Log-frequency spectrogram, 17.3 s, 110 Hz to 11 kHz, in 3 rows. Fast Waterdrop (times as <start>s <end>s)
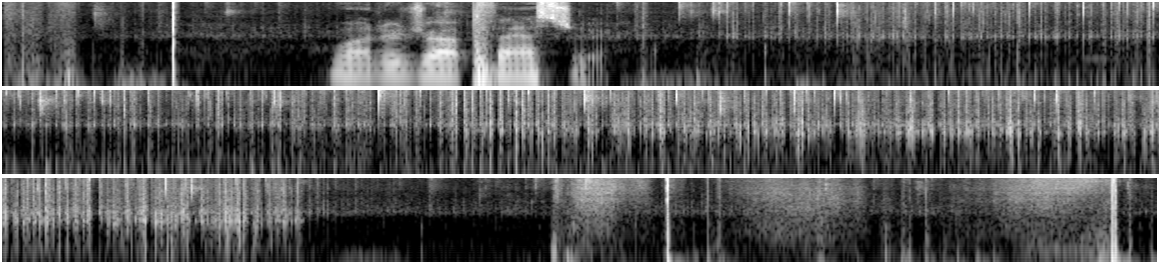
3.3s 13.2s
